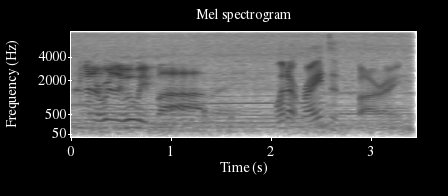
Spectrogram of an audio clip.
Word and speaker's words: Bahrain: I don't race Bahrain That's in the day.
